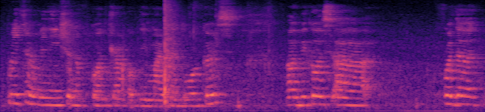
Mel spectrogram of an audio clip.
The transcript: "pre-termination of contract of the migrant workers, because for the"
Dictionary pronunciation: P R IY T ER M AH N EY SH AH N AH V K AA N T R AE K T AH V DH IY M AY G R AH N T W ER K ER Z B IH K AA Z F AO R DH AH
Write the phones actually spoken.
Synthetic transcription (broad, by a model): P R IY T ER M AH N EY SH AH N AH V K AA N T R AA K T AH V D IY M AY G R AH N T W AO K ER S B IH K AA S F AO R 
